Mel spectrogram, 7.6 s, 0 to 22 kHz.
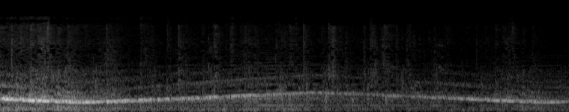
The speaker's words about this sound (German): Es ist 22 Uhr. Ich sitze wieder im Bunkerraum, weil gerade die Sirenen losgingen und ich habe auch gerade gehört, wie das Raketenabwehrsystem der Iron Dome zwei Raketen abgefangen hat.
